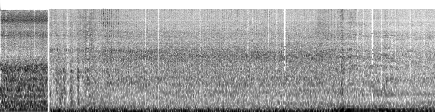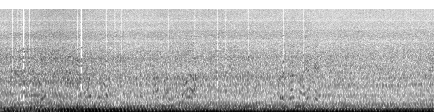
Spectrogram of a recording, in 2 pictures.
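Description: A heavy machine engine hums and rumbles steadily.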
